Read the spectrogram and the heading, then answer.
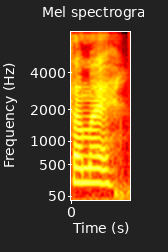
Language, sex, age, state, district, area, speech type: Hindi, female, 18-30, Uttar Pradesh, Chandauli, urban, read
